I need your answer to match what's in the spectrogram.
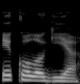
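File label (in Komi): "экология", Komi, female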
